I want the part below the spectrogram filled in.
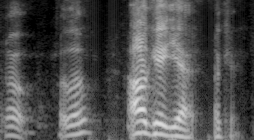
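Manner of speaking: ordinary delivery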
